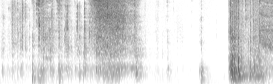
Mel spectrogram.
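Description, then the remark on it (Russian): Someone opens a parcel containing a razor from AliExpress: quick crinkling and clicking rustles, a sustained tearing scrape, a short pause with a couple of taps, then a loud final rip of packaging. “Перейдем к открытию, к открытию э, по, по, по посылке.”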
